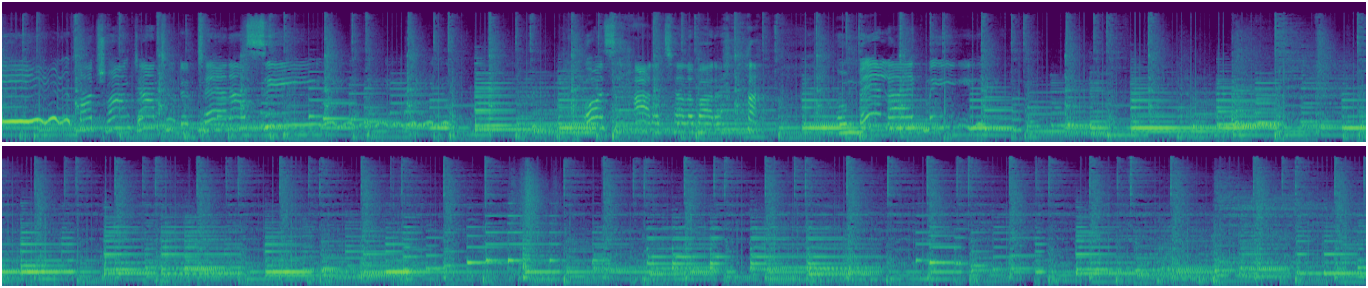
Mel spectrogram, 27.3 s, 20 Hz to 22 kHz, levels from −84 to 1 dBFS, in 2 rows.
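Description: Throughout the clip, a filter restarted on every block produces a buzz at about 21.5 Hz, which fits a 2048-sample block. The filter loses its state at each boundary and starts from silence, so each block opens with a small transient. The resulting ticks rise and fall with the level of the sound.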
